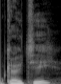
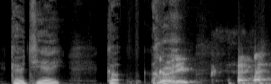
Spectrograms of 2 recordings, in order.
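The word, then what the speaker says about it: Gotye: Gautier? Goaty.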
